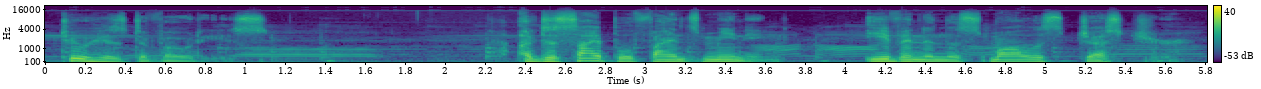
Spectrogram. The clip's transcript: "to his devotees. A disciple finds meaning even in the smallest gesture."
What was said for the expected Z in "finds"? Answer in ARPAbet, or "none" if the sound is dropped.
Z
